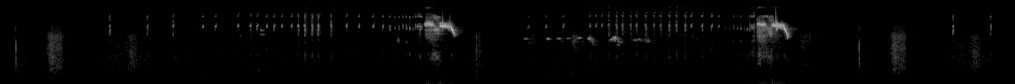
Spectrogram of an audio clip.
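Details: Blue-black grassquit singing: two short, bright buzzy bursts about three and a half seconds apart, with faint scattered high ticks and chips between them.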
